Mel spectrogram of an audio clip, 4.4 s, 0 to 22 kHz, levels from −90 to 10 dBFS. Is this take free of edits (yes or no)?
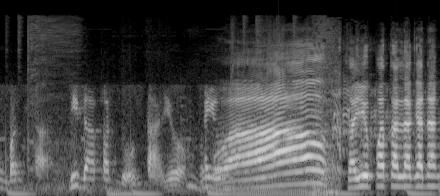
no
